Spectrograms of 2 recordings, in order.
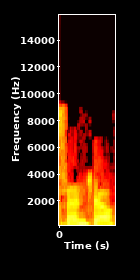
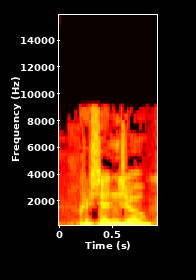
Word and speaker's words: Crescenzo: Crescenjo. Yeah. He said, pronounce it like crescendo, but add a G-O, and it's just too hard. – Crescenzo.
